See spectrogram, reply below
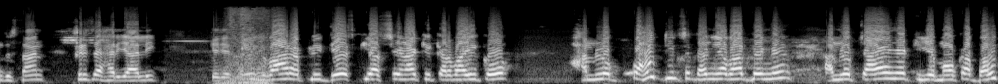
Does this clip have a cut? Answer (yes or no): yes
